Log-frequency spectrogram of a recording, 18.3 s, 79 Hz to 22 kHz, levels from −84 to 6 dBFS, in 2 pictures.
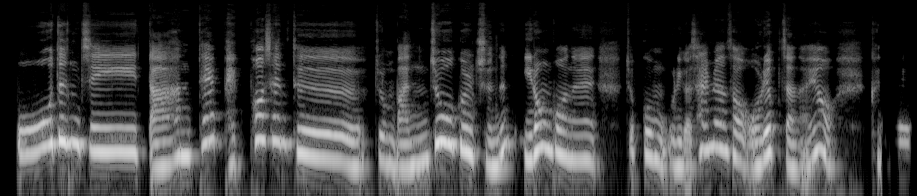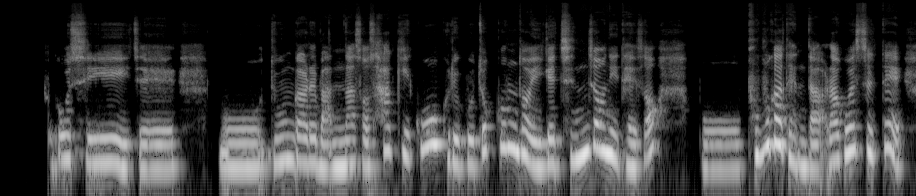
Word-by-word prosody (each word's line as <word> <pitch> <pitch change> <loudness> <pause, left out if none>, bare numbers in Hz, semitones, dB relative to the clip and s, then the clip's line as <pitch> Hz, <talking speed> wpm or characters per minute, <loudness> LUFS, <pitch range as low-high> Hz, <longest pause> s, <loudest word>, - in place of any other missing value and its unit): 뭐든지 285 -2 +3
나한테 250 - -1
100% 240 - 0
좀 210 -4 -5
만족을 265 - +3
주는 265 - -2
이런 290 +7 +3
거는 230 -5 -1 0.3
쪼끔 245 -5 -3
우리가 190 -1 -4
살면서 300 -6 -2
어렵잖아요. 210 +3 -1 0.3
근데 220 -3 -14 0.7
그것이 210 -3 -2
이제 175 0 -5 0.4
뭐 180 0 -2
누군가를 210 0 -2
만나서 185 +2 -1
사귀고 295 - 0
그리고 200 - -3
쪼끔 295 +7 0
더 260 -5 +3
이게 190 +1 0
진전이 260 +5 +5
돼서 215 - -3 0.4
뭐 170 0 -8
"부부가 340 - +4
된다."라고 205 - -1
했을 290 -3 -1
때 295 -11 -1
230 Hz, 230 characters per minute, -18 LUFS, 195-290 Hz, 0.7 s, 진전이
